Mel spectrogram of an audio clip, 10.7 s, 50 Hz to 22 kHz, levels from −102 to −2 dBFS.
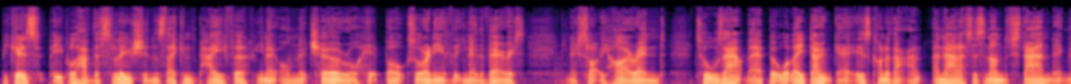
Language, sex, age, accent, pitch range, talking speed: English, male, 20-39, British, 95-110 Hz, 235 wpm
